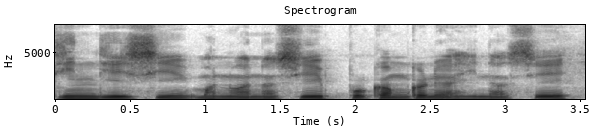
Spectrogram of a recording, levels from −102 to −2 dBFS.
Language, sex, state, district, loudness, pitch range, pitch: Nagamese, male, Nagaland, Kohima, -20 LUFS, 110-120 Hz, 115 Hz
